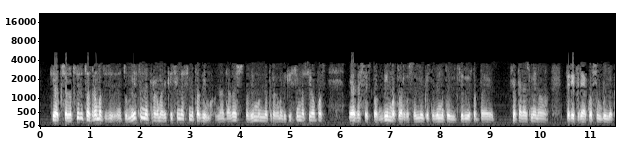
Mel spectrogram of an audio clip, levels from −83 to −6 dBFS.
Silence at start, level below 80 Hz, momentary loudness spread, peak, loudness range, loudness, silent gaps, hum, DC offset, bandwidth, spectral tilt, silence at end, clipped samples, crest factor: 0.2 s; -60 dBFS; 8 LU; 0 dBFS; 3 LU; -15 LUFS; none; none; under 0.1%; 4.5 kHz; -9 dB/octave; 0.05 s; 0.2%; 14 dB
